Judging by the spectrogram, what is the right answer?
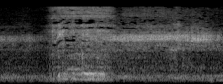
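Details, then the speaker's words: Penn Battle II spinning reel after gear repair and greasing: turning the handle, which feels fairly heavy, gives a dry, raspy rubbing hiss with faint whine, present from the start; suspected bearing or the aerodynamic cover, not confirmed. "bunyi juga gak bisa hilang dari awal sudah ada bunyinya ini antara bearing [Musik] atau cover ini ya yang aerodinamis"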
